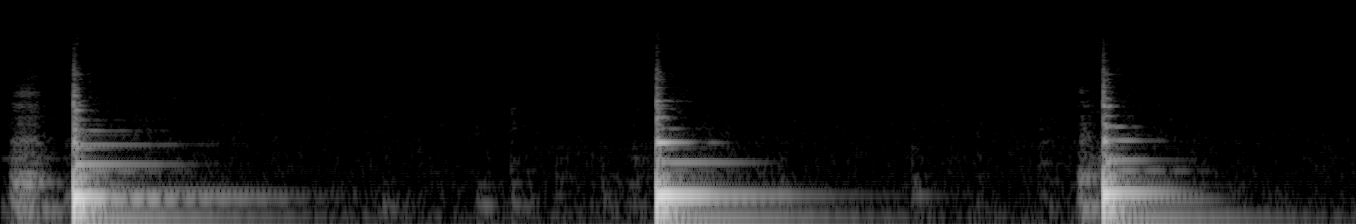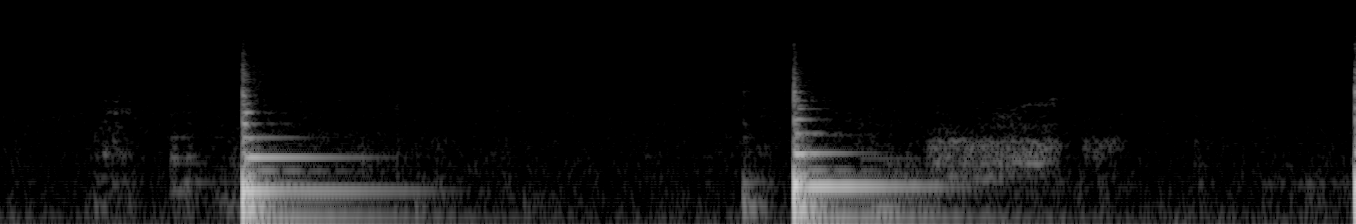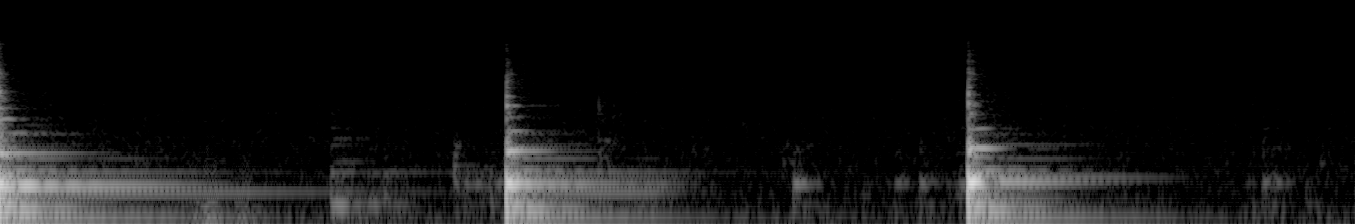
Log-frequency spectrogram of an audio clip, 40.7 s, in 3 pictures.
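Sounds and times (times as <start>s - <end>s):
double bass pizzicato on A string, mezzo-forte: 0.1s - 2.5s, 6.6s - 7.9s, 10.8s - 12.3s, 16.0s - 17.6s, 21.4s - 24.3s, 27.1s - 29.9s, 32.2s - 33.6s, 36.8s - 37.9s.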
